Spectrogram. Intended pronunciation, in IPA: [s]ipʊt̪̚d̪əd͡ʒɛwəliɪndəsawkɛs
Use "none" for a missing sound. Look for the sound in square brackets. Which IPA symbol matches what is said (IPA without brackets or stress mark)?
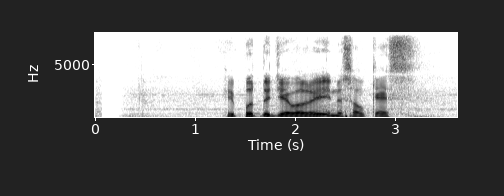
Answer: h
